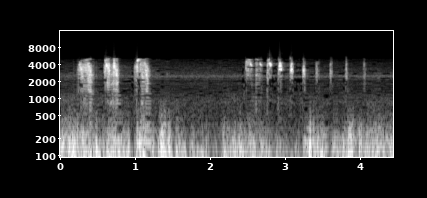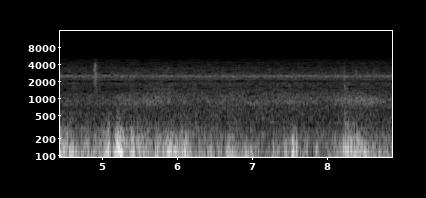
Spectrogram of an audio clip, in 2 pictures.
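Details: Bald eagles at a nest on a live camera, 6 February 2024, 18:20: a few loud sharp high notes, then a rapid chittering series that speeds up and fades out, followed by quiet with low rumble and a steady hum.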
